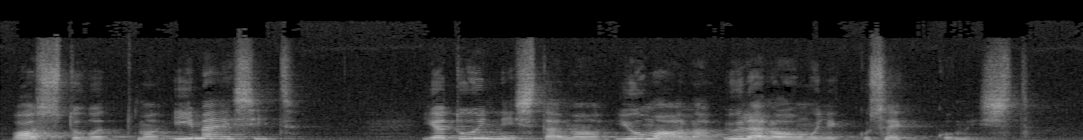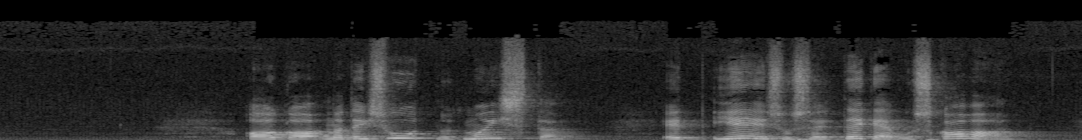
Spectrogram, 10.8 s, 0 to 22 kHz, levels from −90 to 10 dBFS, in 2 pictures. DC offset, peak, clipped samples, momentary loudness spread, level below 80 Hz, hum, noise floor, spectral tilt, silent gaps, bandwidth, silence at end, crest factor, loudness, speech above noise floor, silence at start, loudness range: under 0.1%; -10 dBFS; under 0.1%; 9 LU; -62 dBFS; 60 Hz at -60 dBFS; -58 dBFS; -3 dB/octave; none; 19 kHz; 0.25 s; 20 dB; -28 LUFS; 30 dB; 0.05 s; 3 LU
